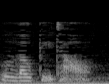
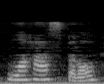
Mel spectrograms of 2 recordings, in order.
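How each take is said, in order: First: The name is said the French way, without s. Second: The name is read as spelled, like hospital. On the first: The speaker calls it right. "but it is pronounced L'Hopital" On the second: The speaker calls it wrong. "It looks a lot like La Hospital"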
